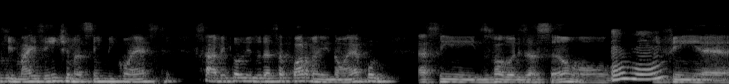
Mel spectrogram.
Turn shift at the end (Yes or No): No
